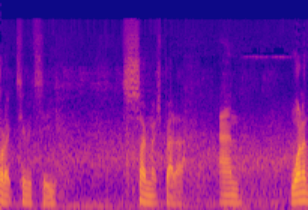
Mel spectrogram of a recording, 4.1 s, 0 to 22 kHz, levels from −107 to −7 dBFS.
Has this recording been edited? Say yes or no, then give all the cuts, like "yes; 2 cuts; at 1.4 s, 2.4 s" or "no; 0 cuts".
no; 0 cuts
